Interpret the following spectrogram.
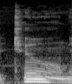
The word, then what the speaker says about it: tomb: here you know the the tomb is spelled t-o-m-b or t-u-m-v you know they change up the u and the o but the b is silent you know that what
